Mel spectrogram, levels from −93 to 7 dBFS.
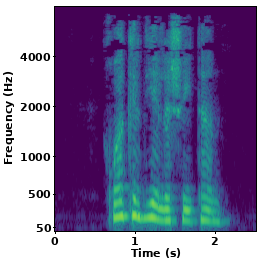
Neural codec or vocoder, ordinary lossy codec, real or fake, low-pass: none; MP3, 32 kbps; real; 7.2 kHz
